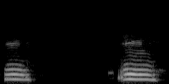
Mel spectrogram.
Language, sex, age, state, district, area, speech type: Tamil, female, 18-30, Tamil Nadu, Ranipet, rural, conversation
